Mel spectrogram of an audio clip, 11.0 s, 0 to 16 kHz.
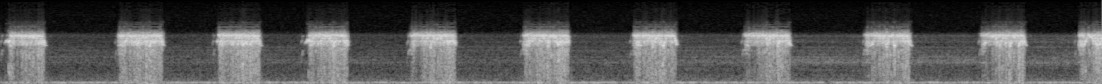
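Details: Barn owl nest, 1:09 AM on 12 October 2015, male arriving with another mouse; a long steady series of about eleven rasping, breathy screeches, one roughly every second, with low hum underneath.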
